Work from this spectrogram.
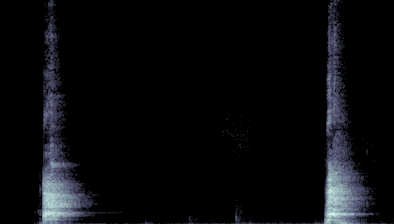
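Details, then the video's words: A small puppy with a very shrill, high voice gives two sharp, short yaps about three seconds apart, with silence between them. "Bruit de chiot qui aboie"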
